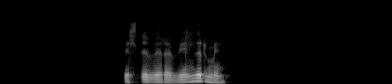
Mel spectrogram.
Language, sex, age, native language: Icelandic, male, 40-49, Icelandic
